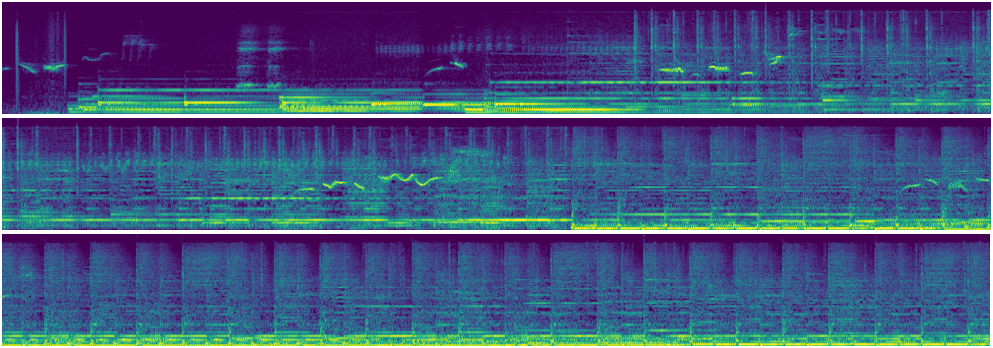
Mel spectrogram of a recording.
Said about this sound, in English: And this one still has that, it has an alt rock vibe to it, but I think is more, it's a little more, I don't want to say thoughtful, but it's a little bit, it's a little less like overly sunny. So here's this one.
